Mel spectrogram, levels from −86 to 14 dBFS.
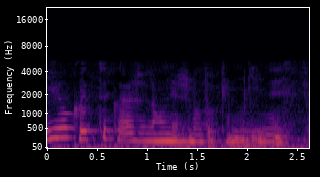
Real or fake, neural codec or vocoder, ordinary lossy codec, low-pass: fake; codec, 16 kHz in and 24 kHz out, 1.1 kbps, FireRedTTS-2 codec; Opus, 64 kbps; 5.4 kHz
